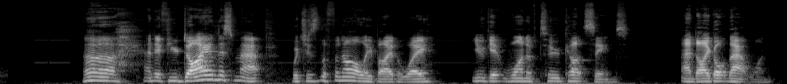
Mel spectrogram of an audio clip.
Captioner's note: sigh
